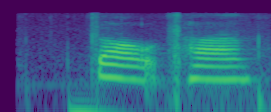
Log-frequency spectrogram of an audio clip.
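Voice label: "breakfast", hearing impaired; zao3can1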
